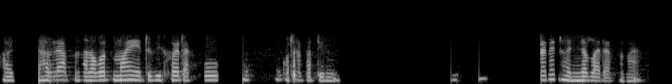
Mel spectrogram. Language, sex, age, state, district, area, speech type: Assamese, female, 30-45, Assam, Majuli, urban, conversation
